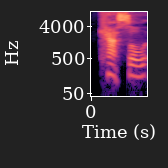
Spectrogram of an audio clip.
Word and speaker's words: castle: We stop pronouncing the T's in words like castle and hasten, and the L's in folk and palm disappear for a lot of people.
